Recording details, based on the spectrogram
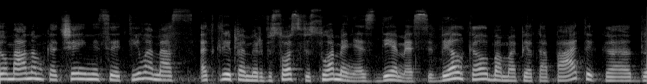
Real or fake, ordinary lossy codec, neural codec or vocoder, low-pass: real; MP3, 96 kbps; none; 14.4 kHz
